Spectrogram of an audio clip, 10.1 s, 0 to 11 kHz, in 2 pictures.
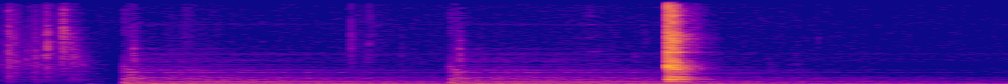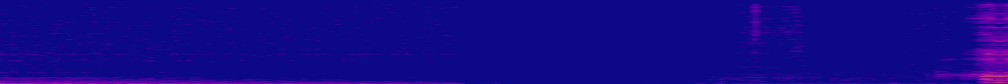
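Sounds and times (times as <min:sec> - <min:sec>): low dark drone: 0:00.7 - 0:07.4
sharp loud hit: 0:00.7 - 0:07.4.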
